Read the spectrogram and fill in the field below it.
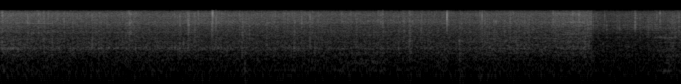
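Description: Egg paratha frying in oil in a pan, a steady dense sizzle with faint crackles throughout, close and even, with a brief dip near the end and no talking.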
